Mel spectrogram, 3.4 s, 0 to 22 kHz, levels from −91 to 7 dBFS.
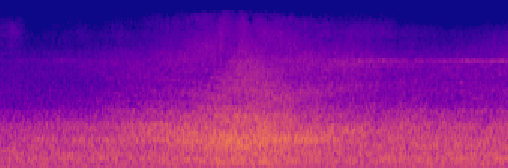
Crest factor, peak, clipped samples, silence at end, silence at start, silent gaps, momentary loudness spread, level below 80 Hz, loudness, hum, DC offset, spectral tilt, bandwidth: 16 dB; -14 dBFS; under 0.1%; 0 s; 0 s; none; 11 LU; -54 dBFS; -31 LUFS; none; 0.5%; -6 dB/octave; 16 kHz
